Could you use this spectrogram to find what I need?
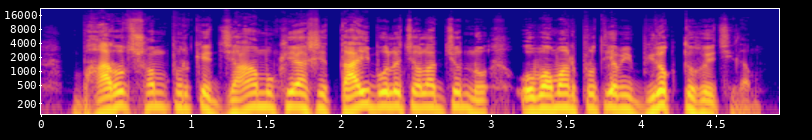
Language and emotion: Bengali, angry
